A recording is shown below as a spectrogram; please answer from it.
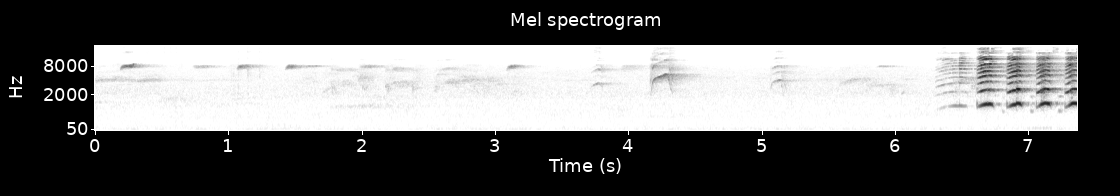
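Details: Captive bush dogs at Yokohama Zoological Gardens Zoorasia, Japan, recorded 21 November 2022; faint scattered high chirps and squeaks, then a loud burst of about five rapid, harmonic-rich squealing calls near the end.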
